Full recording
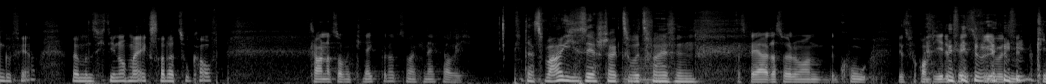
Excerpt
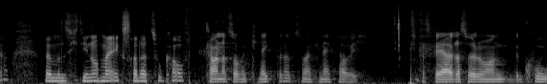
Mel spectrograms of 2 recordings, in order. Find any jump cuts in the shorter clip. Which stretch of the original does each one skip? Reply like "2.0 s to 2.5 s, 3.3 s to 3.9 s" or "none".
2.3 s to 3.0 s, 5.2 s to 7.3 s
